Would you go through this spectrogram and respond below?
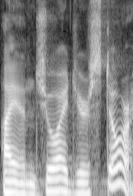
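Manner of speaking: put-on, very stern, severe, sternest possible delivery. Retelling what a woman said to them after the others left, in a stern voice. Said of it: "she said in the sternest possible voice".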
